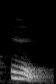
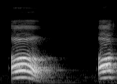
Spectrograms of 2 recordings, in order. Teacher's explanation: होठों की आकृति गोल हो गई वृत्त के समान, तो वृत्त के समान गोल हो गई तो वो वृत्ताकार कहलाए।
